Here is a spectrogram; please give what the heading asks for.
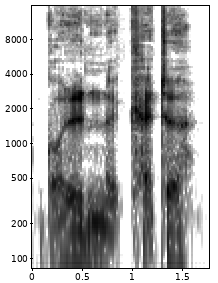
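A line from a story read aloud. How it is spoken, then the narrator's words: Sudden grumble from behind. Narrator (German): brummte es plötzlich hinter ihm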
